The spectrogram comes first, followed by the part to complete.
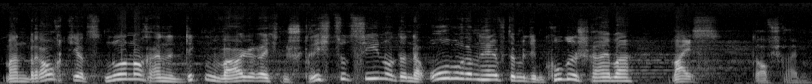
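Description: A man's voice: on the high side, very animated, moderate pace, a little mellow, in a large hall. An actor playing an ousted male politburo member who eagerly plots aloud, in a 1980s radio drama.

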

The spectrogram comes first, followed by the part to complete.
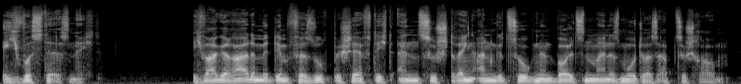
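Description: Deep-voiced, reflective stranded pilot. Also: male voice, steady tone, dry recording, clean studio sound. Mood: reflective, worried. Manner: measured, reflective storytelling. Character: grown male stranded pilot, reflective, preoccupied narrator. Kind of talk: German radio play narration.

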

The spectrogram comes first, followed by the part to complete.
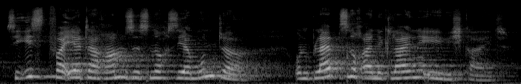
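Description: A woman's voice: sits high, a little slow. A woman playing a schoolboy who acts an earnest teacher in a school play, declaiming rhymed verse. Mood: polite. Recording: cavernous echoing hall, loud background noise.

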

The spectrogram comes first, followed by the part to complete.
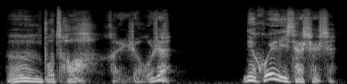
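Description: Eccentric old storybook wandmaker: husky and breathy, highish swooping pitch. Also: male voice, big pitch swings, no echo, clean studio sound, exaggerated voice. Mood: brisk, muttering. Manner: slow, drawn-out, swooping delivery with muttered asides. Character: eccentric old male wandmaker, keen and theatrical.

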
